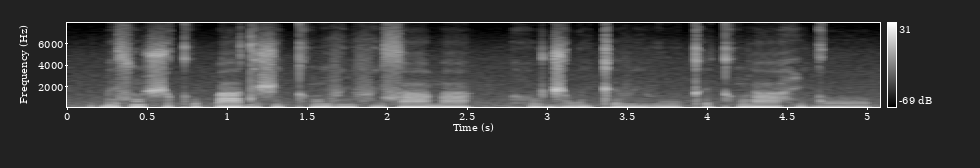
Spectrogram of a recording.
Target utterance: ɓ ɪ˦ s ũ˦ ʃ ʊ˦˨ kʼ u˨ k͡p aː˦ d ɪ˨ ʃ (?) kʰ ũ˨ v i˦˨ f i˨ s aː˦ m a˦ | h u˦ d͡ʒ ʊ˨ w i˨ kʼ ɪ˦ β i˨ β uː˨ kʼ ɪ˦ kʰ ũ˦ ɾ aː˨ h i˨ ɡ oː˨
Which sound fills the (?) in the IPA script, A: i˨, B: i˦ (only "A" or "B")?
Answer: A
